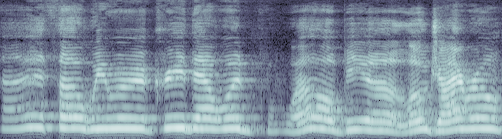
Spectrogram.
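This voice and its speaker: A man's put-on character voice at an extremely high pitch, with fairly even intonation and a fairly slow pace. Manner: stammering, hesitant.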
